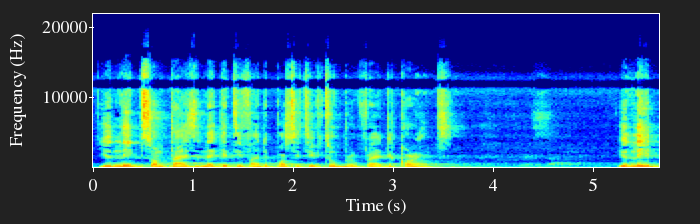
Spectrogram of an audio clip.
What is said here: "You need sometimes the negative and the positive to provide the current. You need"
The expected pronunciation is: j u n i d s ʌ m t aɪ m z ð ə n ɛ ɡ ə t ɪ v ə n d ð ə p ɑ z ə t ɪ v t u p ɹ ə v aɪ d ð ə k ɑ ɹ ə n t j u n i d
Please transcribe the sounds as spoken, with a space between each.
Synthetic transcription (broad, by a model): j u n i d s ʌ m t aɪ m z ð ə n ɛ ɡ ə t ɪ v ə n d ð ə p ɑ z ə t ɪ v t u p ɹ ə p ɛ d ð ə k ɑ ɹ ə n t j u n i d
